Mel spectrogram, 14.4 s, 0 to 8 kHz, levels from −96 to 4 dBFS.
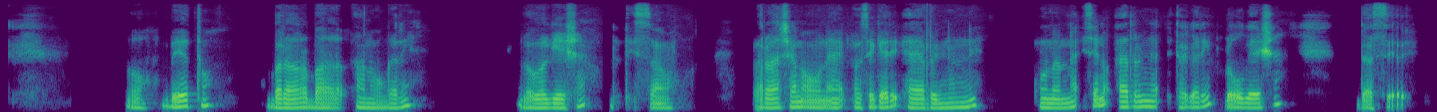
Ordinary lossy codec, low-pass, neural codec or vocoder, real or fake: Opus, 64 kbps; 7.2 kHz; codec, 16 kHz, 2 kbps, X-Codec, WavLM features, trained on Multilingual LibriSpeech; fake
